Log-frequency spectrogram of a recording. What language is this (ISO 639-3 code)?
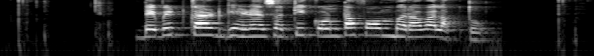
mar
